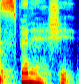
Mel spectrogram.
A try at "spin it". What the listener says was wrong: It kind of sounds like you're saying spinach it.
